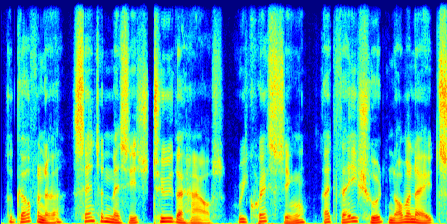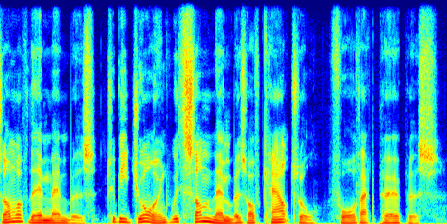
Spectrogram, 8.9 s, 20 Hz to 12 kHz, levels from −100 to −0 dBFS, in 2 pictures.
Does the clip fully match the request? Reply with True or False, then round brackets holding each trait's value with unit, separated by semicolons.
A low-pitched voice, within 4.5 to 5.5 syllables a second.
True (130 Hz; 5.2 syllables/s)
